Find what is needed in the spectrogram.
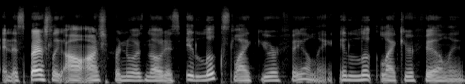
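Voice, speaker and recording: A woman at a moderate pace, dry and close with no echo, on a very clean recording against a silent background. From Chicago, US. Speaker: life coach and podcast host. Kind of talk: motivational podcast monologue. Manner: animated.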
